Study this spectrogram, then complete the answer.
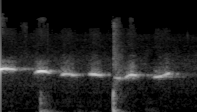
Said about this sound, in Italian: Te lo stavo fischiettando.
